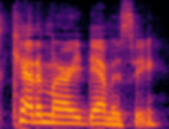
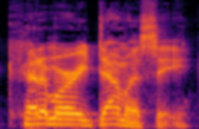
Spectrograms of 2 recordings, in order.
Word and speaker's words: Katamari Damacy: Katamari Damacy. – Katamari Damacy. – But I hear them saying like a she sound. But I guess that's just a slightly different pronunciation. – Yeah, it's a different phone.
